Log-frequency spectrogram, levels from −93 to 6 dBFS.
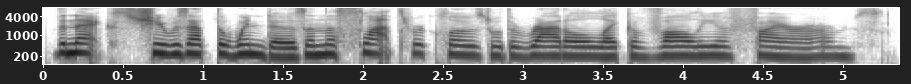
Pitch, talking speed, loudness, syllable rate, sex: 215 Hz, 225 wpm, -19 LUFS, 5.0 syllables/s, female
